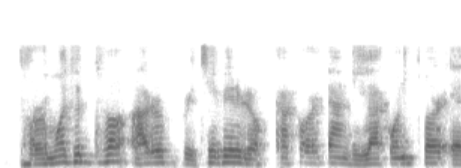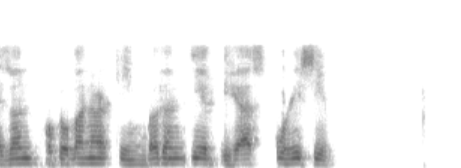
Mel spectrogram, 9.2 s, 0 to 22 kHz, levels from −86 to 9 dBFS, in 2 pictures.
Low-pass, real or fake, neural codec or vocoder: 7.2 kHz; fake; codec, 16 kHz, 1.1 kbps, Voila-Tokenizer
